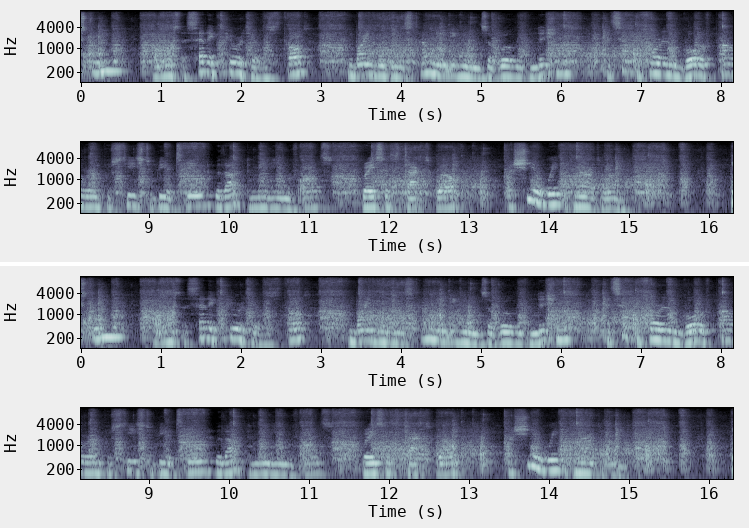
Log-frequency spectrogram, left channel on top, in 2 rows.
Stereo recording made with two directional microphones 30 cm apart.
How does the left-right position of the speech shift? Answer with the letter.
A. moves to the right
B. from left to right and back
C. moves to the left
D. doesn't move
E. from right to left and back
B.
